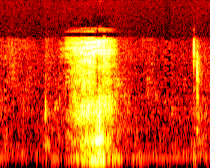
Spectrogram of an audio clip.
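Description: A woman's single short sniff or sharp breath, about a second in, with no voice in it. It comes between emotional pauses while she holds her hand to her face.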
